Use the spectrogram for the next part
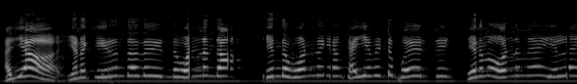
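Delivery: high, loud anguished plea; acted mother's grief, pitched high; tearful lament. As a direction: cry out as a bereft, disappointed mother. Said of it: "ஏக்கத்தோடு கூட, ஏமாற்றத்தோடு கூட, கண்ணீரோடு கூட".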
